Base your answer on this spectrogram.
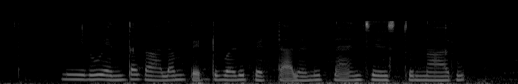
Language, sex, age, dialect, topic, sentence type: Telugu, female, 25-30, Telangana, banking, question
